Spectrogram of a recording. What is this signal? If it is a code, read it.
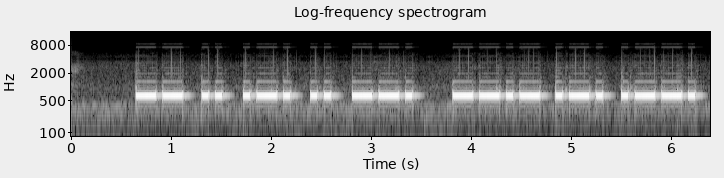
Morse code, heard as a keyed tone, about 18 wpm, 650 Hz. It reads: MI RIG QRP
